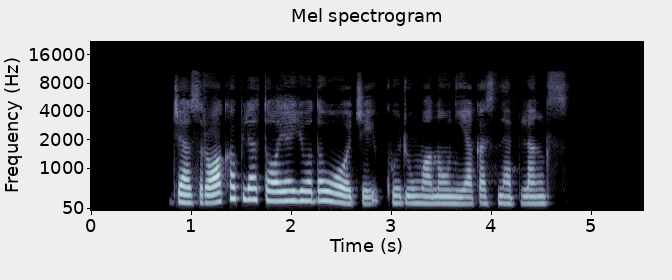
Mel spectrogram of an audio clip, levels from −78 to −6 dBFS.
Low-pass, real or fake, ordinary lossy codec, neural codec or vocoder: 10.8 kHz; fake; MP3, 48 kbps; codec, 24 kHz, 1.2 kbps, DualCodec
